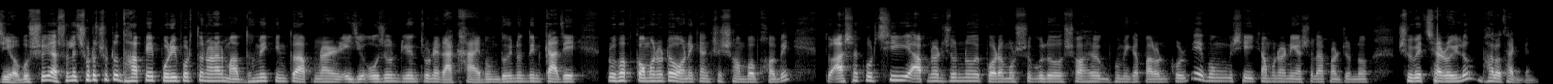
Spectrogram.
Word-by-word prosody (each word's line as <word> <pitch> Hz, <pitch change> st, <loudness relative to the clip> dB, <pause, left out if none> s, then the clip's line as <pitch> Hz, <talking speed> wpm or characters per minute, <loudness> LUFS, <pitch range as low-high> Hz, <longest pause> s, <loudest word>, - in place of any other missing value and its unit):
জ্বি। 120 Hz, -, +2 dB
অবশ্যই। 135 Hz, -, +2 dB
আসলে 190 Hz, +1 st, +1 dB
ছোট, 210 Hz, -, +4 dB
ছোট 225 Hz, -, -2 dB
ধাপে 165 Hz, +3 st, +5 dB
পরিবর্তন 170 Hz, +1 st, +4 dB
আনার 160 Hz, 0 st, +3 dB
মাধ্যমে 130 Hz, +6 st, 0 dB
কিন্তু 145 Hz, -3 st, -4 dB
আপনার 130 Hz, +1 st, -1 dB, 0.2 s
এই -, -, +1 dB
যে -, -, +1 dB
ওজন 145 Hz, +2 st, +1 dB
নিয়ন্ত্রণে 135 Hz, 0 st, -1 dB
রাখা 110 Hz, -, -2 dB
এবং 120 Hz, +2 st, -5 dB
দৈনন্দিন 140 Hz, +1 st, -2 dB
কাজে 135 Hz, +2 st, +5 dB, 0.4 s
প্রভাব 175 Hz, 0 st, +4 dB
কমানোটাও 155 Hz, 0 st, +4 dB
অনেকাংশে 135 Hz, -1 st, -5 dB
সম্ভব 130 Hz, -1 st, -1 dB
হবে। -, -, -1 dB, 0.4 s
তো -, -, -4 dB
আশা 140 Hz, +6 st, -2 dB
করছি 180 Hz, +2 st, -2 dB, 0.3 s
আপনার 160 Hz, +2 st, -3 dB
জন্য 160 Hz, -1 st, -3 dB
এ -, -, -7 dB
পরামর্শগুলো 135 Hz, +1 st, 0 dB, 0.2 s
সহায়ক 135 Hz, 0 st, -2 dB
ভূমিকা 135 Hz, -1 st, -6 dB
পালন 125 Hz, +1 st, -1 dB
করবে 145 Hz, -, -5 dB
এবং 160 Hz, -4 st, -4 dB, 0.2 s
সেই 150 Hz, -2 st, -3 dB
কামনা 140 Hz, -1 st, -4 dB
নিয়ে 130 Hz, -2 st, -3 dB
আসলে 130 Hz, -, -6 dB
আপনার 125 Hz, 0 st, -7 dB
জন্য 125 Hz, 0 st, -7 dB, 0.4 s
শুভেচ্ছা 155 Hz, -1 st, +1 dB
রইলো। 145 Hz, +10 st, +2 dB, 0.2 s
ভালো 150 Hz, -3 st, +2 dB
থাকবেন। 100 Hz, -3 st, -8 dB
140 Hz, 180 wpm, -23 LUFS, 130-160 Hz, 0.4 s, ধাপে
